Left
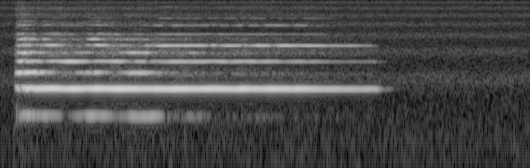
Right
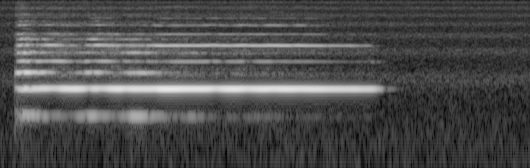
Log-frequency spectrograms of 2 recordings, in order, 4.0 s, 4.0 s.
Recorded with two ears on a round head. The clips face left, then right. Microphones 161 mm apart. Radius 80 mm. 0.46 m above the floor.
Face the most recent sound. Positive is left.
turn(degrees=-65)  # may be behind; listen again after turning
